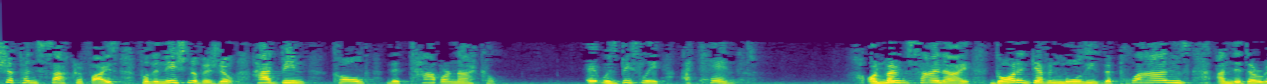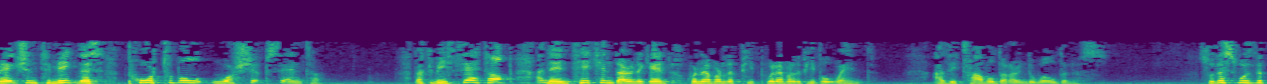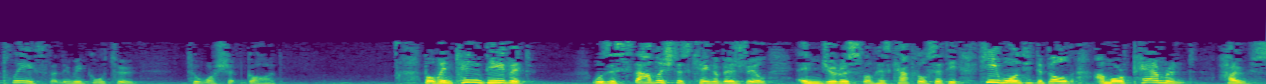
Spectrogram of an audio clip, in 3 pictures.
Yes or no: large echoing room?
yes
